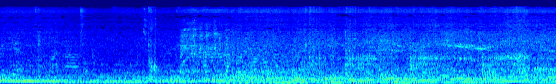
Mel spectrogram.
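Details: Yamaha NMAX scooter after CVT maintenance (pulley bearing still good, CVT cover and filter refitted, filter dirty): starter whirs, engine catches and revs smoothly, settles evenly without rattles or slipping; runs normally.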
